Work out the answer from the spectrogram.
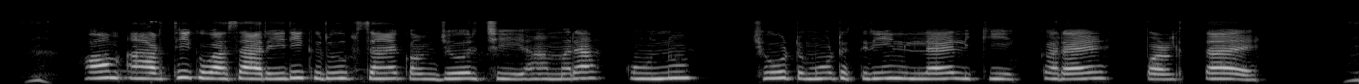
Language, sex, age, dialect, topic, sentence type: Maithili, female, 25-30, Southern/Standard, banking, question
